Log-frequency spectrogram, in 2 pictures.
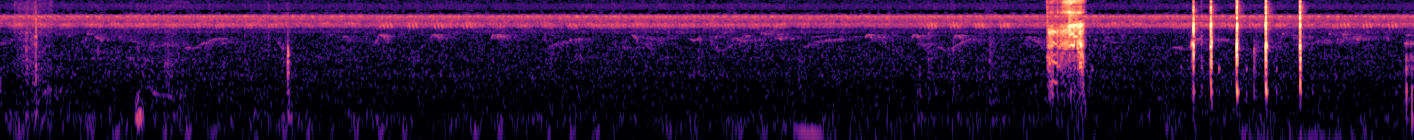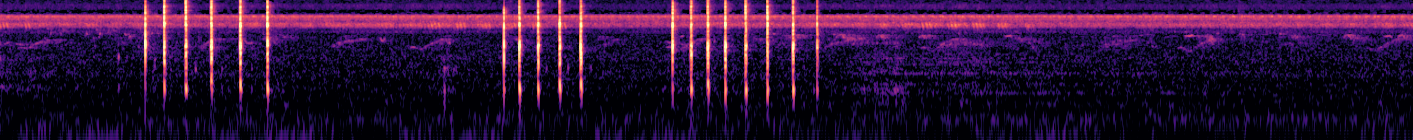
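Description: Steady high-pitched drone of insects. About ten seconds in there is a brief rustle, then four quick runs of five or six sharp clicks each, at about four a second, from about twelve to twenty-two seconds in.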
